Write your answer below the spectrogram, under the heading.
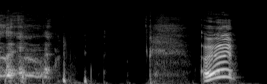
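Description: A fit of harsh coughing and sputtering, several rough bursts separated by brief gasps, ending in a loud, strained, choking cough.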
